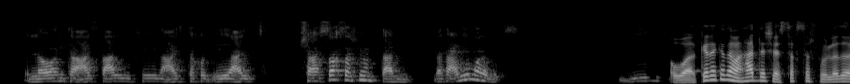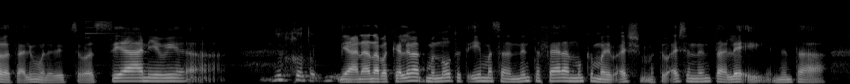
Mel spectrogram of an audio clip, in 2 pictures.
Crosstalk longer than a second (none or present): none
